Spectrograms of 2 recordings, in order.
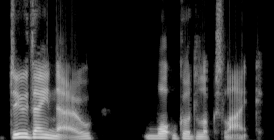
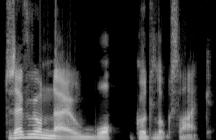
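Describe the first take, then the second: First: What good looks like, each word slow and weighted, stress on what; a slowed, pointed rhetorical question; slow emphatic question. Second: Said in the usual way. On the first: Shown as a demonstration. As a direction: lean hard into what, drag the line out slowly.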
